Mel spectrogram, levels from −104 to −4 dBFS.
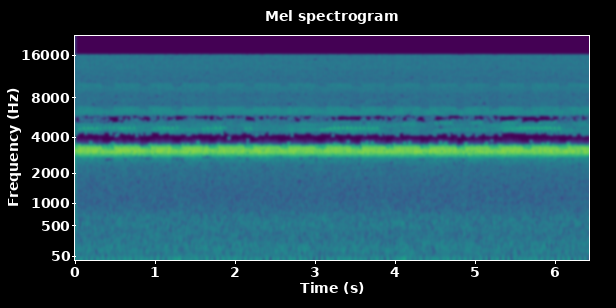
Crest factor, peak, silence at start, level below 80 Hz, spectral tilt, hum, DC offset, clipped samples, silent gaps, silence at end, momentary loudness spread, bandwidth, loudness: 14 dB; -6 dBFS; 0 s; -66 dBFS; 2 dB/octave; none; under 0.1%; under 0.1%; none; 0 s; 1 LU; 16.5 kHz; -16 LUFS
